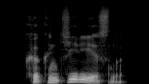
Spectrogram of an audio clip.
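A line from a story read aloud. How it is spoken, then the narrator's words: Mumbled. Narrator (Russian): пробормотал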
